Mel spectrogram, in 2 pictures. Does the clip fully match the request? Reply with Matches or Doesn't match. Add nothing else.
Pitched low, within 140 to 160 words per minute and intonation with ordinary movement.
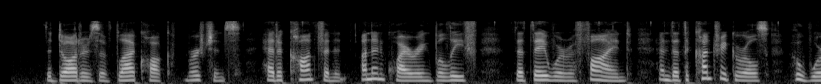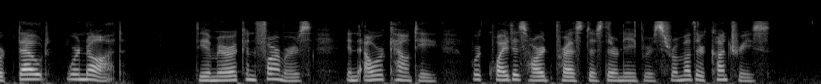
Doesn't match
